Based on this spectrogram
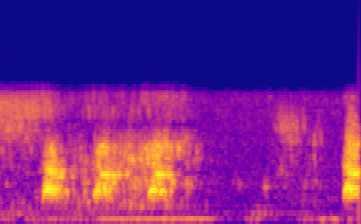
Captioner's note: dog barking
